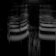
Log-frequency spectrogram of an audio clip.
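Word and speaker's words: Oliso: Alisso.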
